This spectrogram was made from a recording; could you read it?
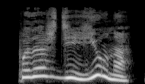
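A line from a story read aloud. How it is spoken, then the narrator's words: Exclaimed. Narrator (Russian): воскликнула я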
